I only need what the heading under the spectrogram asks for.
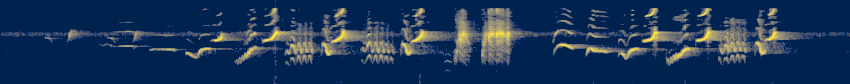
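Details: Loud, clear white-rumped shama lure song packed with 'roll tembak' material and fighting-sparrow imitations; dense bursts of sharp rising and falling whistles and buzzy chatters follow one another almost without pause, over a constant high-pitched background tone.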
